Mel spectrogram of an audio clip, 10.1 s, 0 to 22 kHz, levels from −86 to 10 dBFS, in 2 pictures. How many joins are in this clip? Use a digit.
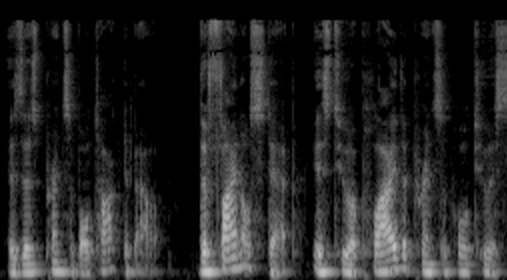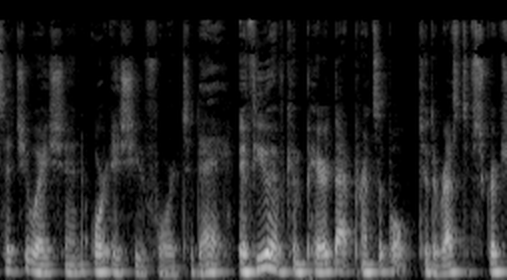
1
